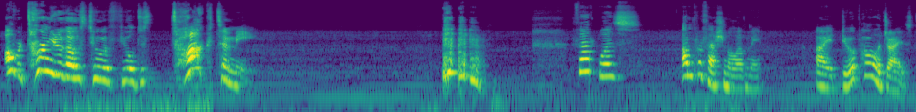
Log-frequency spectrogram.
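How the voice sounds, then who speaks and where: A woman's voice: high-pitched, bright, forceful tone, full character voice. A woman playing an eccentric, obsessive inventor in an audio drama, proud and volatile, speaking in formal, clinical research notes. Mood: desperate, agitated. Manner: formal clinical diction breaking into pleading outbursts. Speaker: voice actor.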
